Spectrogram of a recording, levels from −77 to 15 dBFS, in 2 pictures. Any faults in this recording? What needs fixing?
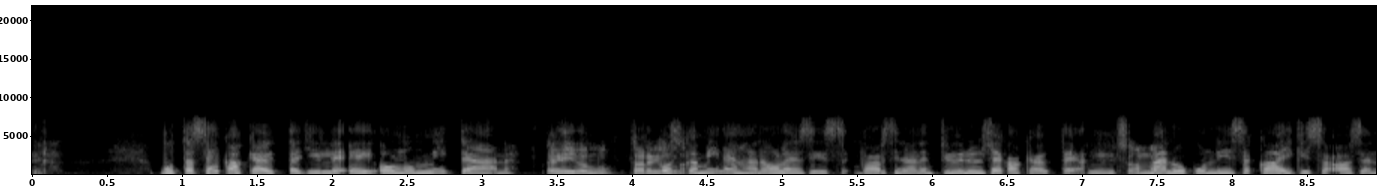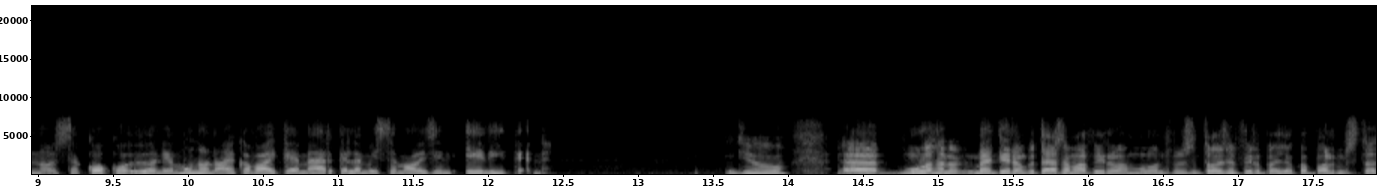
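The speech was passed through the AMR wideband (HD Voice) codec at its lowest rate, and the roughness points to about 6.6 kbit/s. At that rate the pulse-driven vocal tract model gets too few bits to shape the excitation cleanly, so the speech sounds harsh and raspy for the whole clip. Nothing is present above 6.8 kHz, and the top band is filled with synthetic noise rather than real detail. To prevent this, encode at 12.65 kbit/s or higher, or avoid AMR-WB entirely for this material.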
